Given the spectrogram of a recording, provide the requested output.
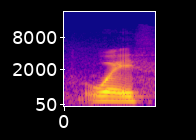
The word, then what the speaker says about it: weight: You lost less weight than you thought. Exactly. Pero weight, no weight. Weight. Se pronuncia exactamente igual que el verbo esperar, weight.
